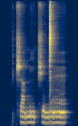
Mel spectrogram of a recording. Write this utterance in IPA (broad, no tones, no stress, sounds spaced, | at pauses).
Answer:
t͡ʃ a n ĩ t͡ʃ e ŋ͡ǀ ɛ̃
